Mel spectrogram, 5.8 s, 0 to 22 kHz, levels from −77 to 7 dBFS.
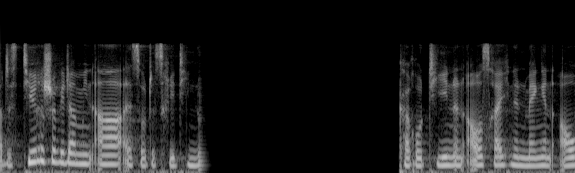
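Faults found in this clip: Speech cuts out after "also das" at 2.00 s: brief fading buzz continuing the last sound, then about 1.9 s of silence, audio resuming at 4.01 s with about 2 s of speech lost. Likely cause: long network dropout, with receiver concealment stretching the final frame before muting. G.722 call path at 64 kbps, nothing above 8 kHz.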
